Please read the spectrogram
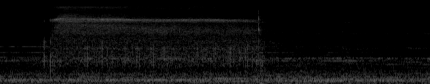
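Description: A breathy hiss of rushing air with a thin high whistle, lasting about two seconds and cutting off sharply: a large cloud of vapour blown out at close range after a hit from a sub-ohm vape.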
